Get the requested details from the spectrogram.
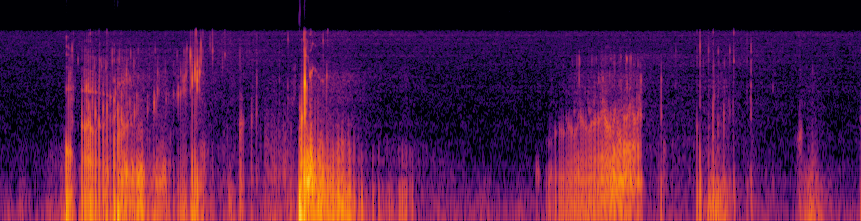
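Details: Loud, irregular gurgling and rumbling bowel sounds from an empty, famished stomach: borborygmi, a normal finding.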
